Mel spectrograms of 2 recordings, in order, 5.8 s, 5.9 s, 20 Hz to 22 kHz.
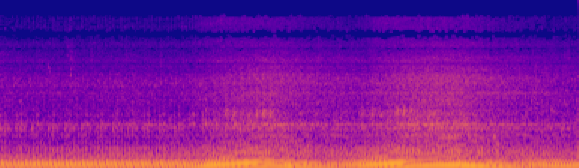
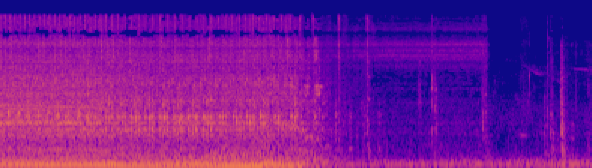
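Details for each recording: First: Volvo 940 Turbo bought unseen, started before a 300-mile drive in rainy, foggy weather: steady idle then two smooth throttle blips rising and falling cleanly with no knock or miss; light smoke thought to be condensation. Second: Volvo 940 Turbo with performance coil, bought sight unseen, first start: uneven idle for about three seconds then dies away; idle not set correctly, cause unclear.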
